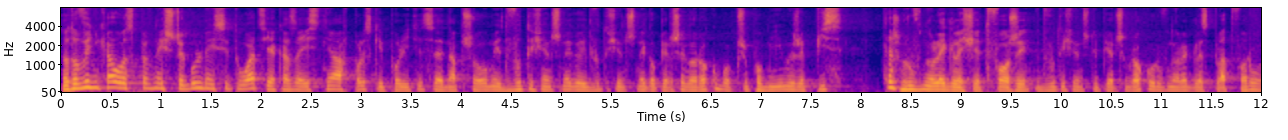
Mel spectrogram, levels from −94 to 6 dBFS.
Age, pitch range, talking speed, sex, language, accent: 40-59, 110-135 Hz, 160 wpm, male, Polish, native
